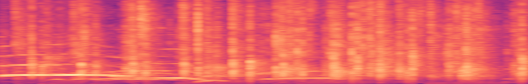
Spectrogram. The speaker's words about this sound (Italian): Un applauso al cappellino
